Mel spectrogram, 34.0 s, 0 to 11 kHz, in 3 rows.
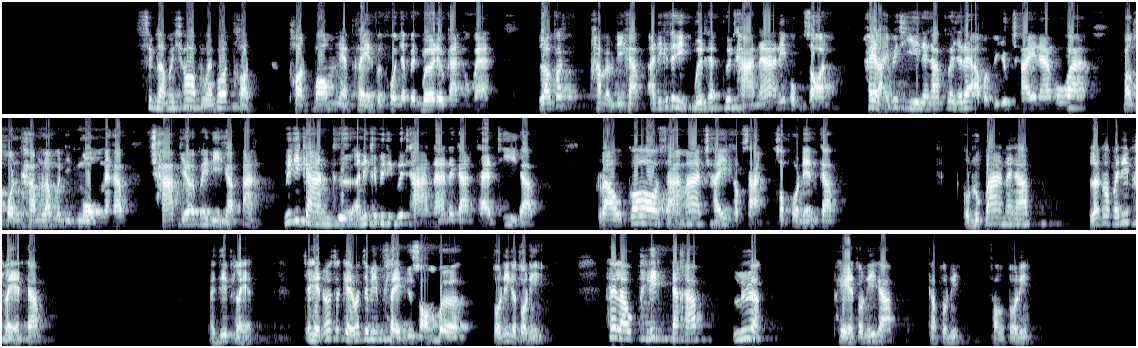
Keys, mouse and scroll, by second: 0.2 click, 1.0 click, 1.3 click, 2.5 e, 2.6 click, 3.4 middle click, 3.4-3.7 scroll down 1, 3.6 space, 3.8 middle click, 4.4 middle click, 6.1 click, 6.7 middle click, 7.2 middle click, 7.6 middle click, 7.6 scroll up 1, 14.9 click, 16.0 click, 17.6 scroll up 1, 19.5 click, 21.1 click, 22.2 middle click, 26.8 click, 29.7 middle click, 30.0 space, 30.6 scroll up 1, 31.4 click, 31.8-32.4 scroll down 2, 32.9-33.9 scroll up 4.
